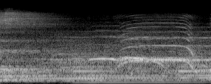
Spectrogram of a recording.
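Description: Soft piano chords held under a pause in the talk, in an arena. About a second in, a fan gives a long high whoop that drops away just before the end.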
